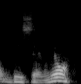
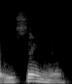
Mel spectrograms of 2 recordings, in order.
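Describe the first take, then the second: First: "diseñó" stressed on the last syllable, ÑÓ; stress on final O. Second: Said in the usual way. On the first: Shown as a demonstration. Teacher shows what a tilde changes, "diseñó" stressed on the final Ó. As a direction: land the stress at the end of "diseñó": di-se-ÑÓ. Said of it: "Si yo le pusiera tilde en la O". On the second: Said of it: "Vean esta palabra".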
